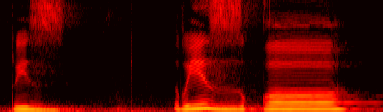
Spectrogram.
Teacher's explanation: zai punya sifat yang tidak memiliki lawan, namanya sifat sofir, jadi berdesis ya, seperti suara lebah.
